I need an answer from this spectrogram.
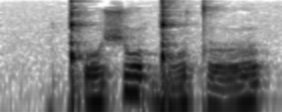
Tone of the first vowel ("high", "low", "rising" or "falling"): rising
